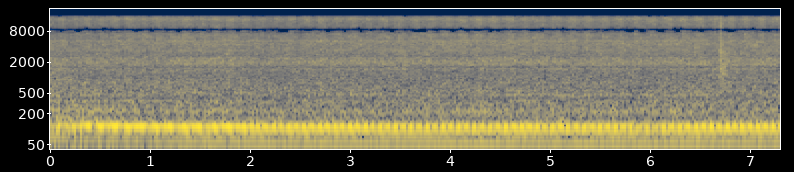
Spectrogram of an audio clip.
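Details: 1974 AMC Javelin V8 after oil leak fix and timing set, coolant line still leaking: steady, even idle with deep low rumble, no misses or knocks; normal idle.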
